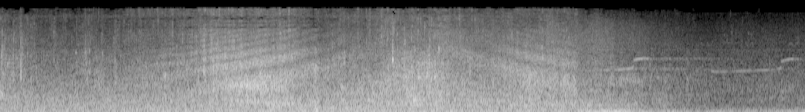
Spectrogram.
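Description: Eerie soundtrack ambience of wind and water: a whooshing rush of noise swells to a peak about two seconds in and fades after about four seconds. A few faint, short whistling glides follow near the end.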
